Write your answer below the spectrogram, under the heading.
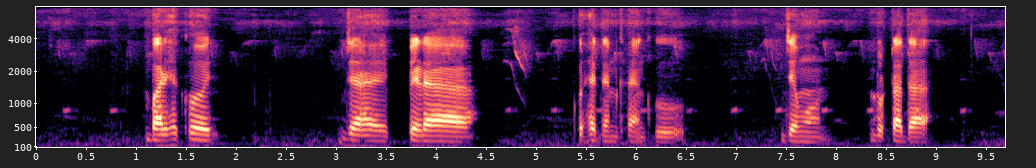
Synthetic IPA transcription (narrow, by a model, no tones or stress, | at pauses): baɾɦɛkʰɔc̚ | d͡ʒajpɛɽa | kɔɦɛt̪̚ˀːɛnkʰaj̰ŋku | d͡ʒɛmɔn | lɔʈad̪a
